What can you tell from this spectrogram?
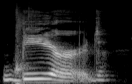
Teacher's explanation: This has the E vowel, as in the vowel that you would hear in the word me.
